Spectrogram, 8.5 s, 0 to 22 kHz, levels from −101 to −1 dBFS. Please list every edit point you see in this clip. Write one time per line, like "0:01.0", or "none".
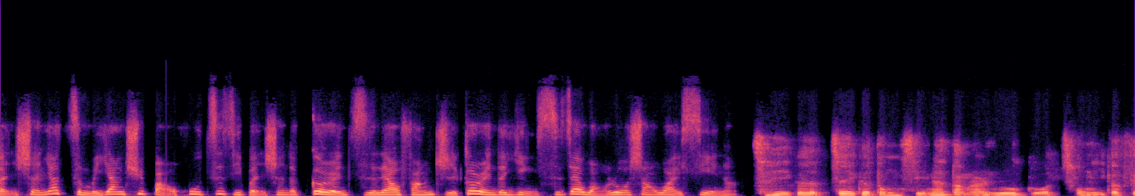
0:05.6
